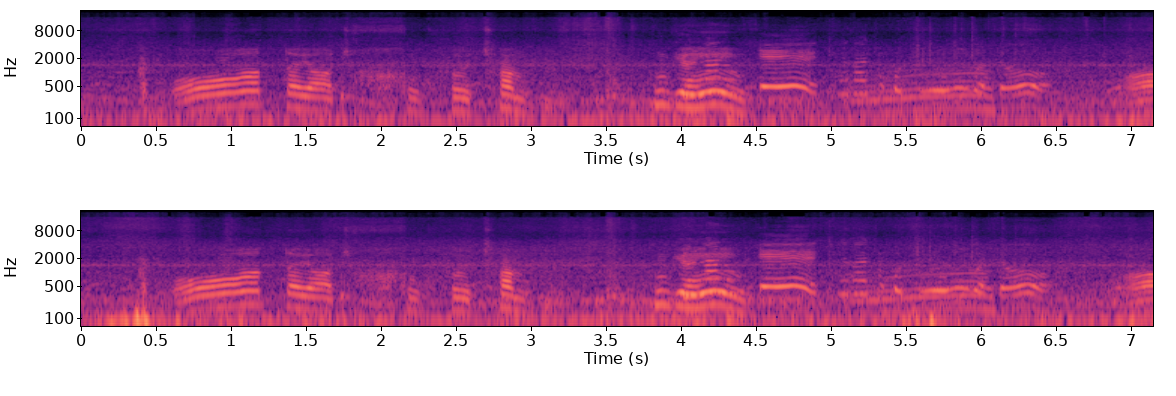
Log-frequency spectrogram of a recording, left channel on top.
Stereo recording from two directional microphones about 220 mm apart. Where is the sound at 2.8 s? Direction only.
10° left (ahead or behind).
